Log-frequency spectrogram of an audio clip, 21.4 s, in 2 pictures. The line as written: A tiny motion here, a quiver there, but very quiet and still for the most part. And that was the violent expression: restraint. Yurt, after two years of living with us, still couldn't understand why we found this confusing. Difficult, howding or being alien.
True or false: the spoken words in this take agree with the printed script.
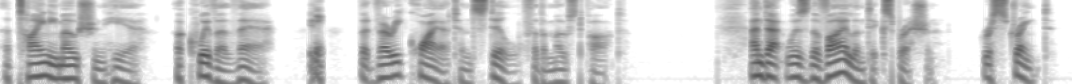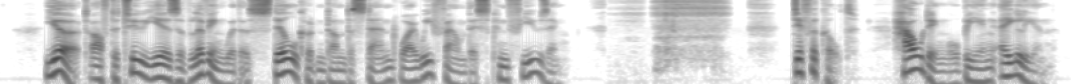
true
